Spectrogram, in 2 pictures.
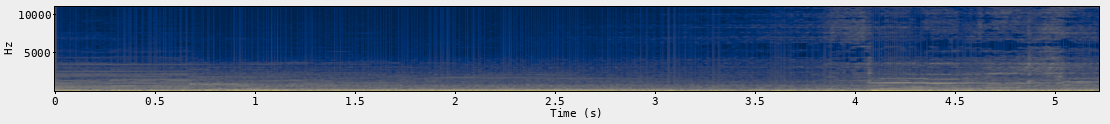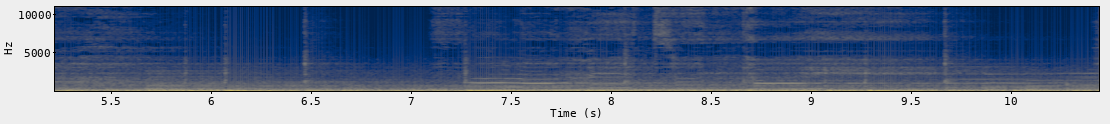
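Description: An electronic music track playing through a 2006 Toyota 4Runner's stock six-speaker audio system, heard inside the cabin while driving. Deep bass hits come in about four seconds in, roughly one a second.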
